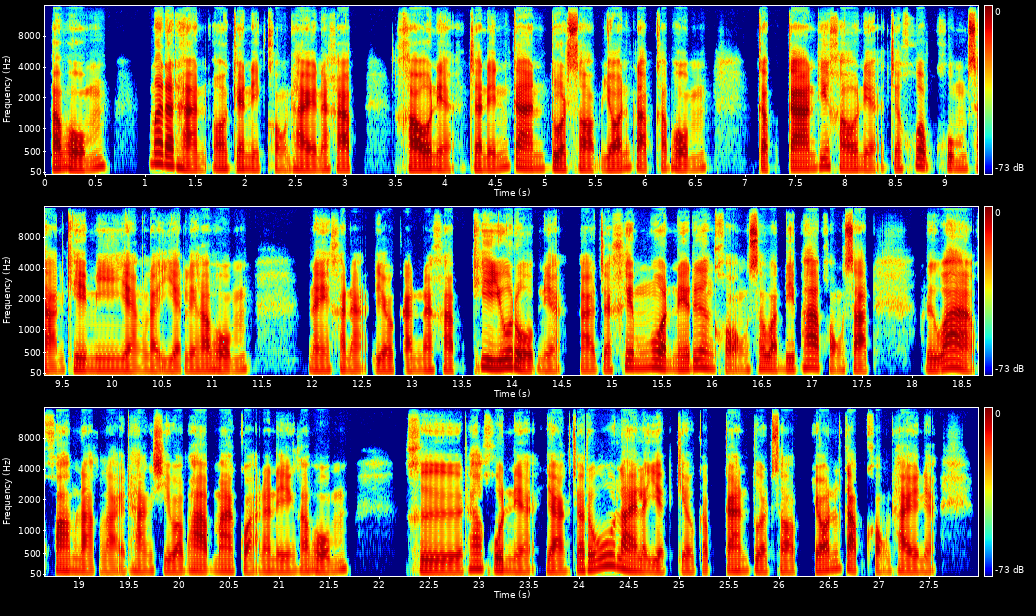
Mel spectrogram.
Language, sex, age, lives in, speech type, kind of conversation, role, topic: Thai, male, 20-24, Thailand, read, expert-assistant, expert, เวลาที่เห็นฉลาก 'ออร์แกนิก' บนอาหาร มันมีความหมายอย่างไรในกระบวนการผลิตจริง ๆ?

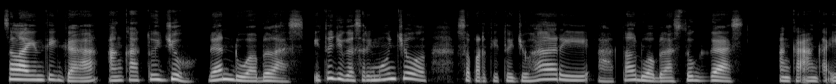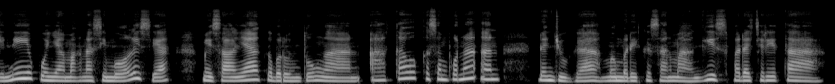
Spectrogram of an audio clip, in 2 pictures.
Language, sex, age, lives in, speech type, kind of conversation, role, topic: Indonesian, female, 35-39, Indonesia, read, expert-assistant, expert, Bagaimana peran dongeng dan cerita rakyat dalam membentuk cara orang menulis cerita sekarang?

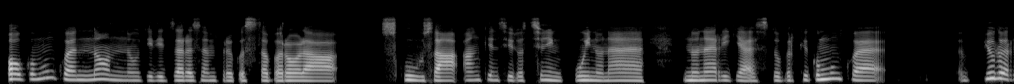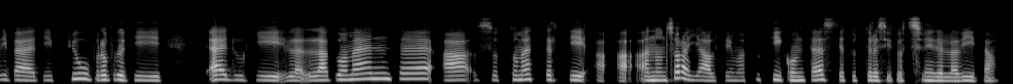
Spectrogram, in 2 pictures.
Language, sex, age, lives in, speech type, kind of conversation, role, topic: Italian, female, 35-39, Italy, conversation, advice, advisor, Perché mi scuso sempre anche quando non sono in torto?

